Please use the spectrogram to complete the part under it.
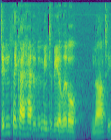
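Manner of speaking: usual speaking voice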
